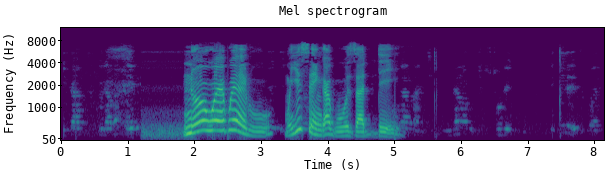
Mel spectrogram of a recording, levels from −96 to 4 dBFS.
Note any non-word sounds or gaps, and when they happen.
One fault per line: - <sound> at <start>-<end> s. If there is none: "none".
none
